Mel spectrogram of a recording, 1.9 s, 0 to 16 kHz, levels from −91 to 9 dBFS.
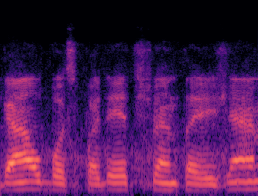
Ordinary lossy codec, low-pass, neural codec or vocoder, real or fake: Opus, 16 kbps; 7.2 kHz; codec, 16 kHz, 16 kbps, FreqCodec, larger model; fake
